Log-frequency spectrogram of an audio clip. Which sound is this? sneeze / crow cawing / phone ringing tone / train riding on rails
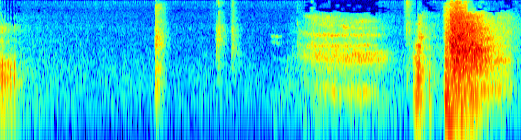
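sneeze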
